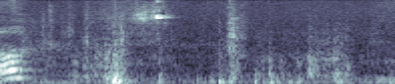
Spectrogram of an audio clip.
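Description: Plastic toy wardrobe being handled close to the microphone: a dull knock under a second in, then a click with a brief high squeak about a second in, and a few faint taps.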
